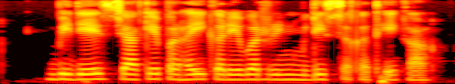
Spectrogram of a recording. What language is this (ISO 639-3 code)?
hne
